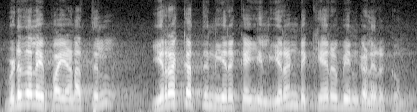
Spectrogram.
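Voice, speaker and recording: A man's voice: high voice, expressive, moderate pace, sharp tone. Declamatory man reciting poetry, echoing hall. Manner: emphatic, declamatory bursts. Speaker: poet reciting at a poetry event. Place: church hall.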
